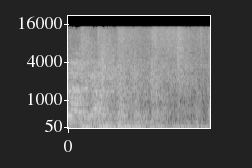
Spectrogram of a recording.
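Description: Two judoka moving in a grip on a tatami mat: bare feet stepping and sliding on the mat and the heavy jacket fabric rustling, with no throw landing in this moment.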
